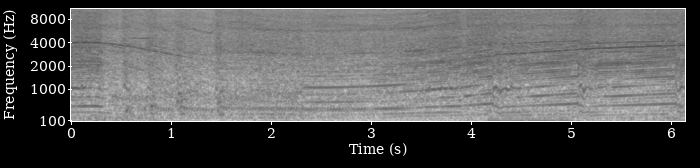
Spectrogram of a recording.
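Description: A racing car engine screams at high revs, rising and dropping as the car shifts gears.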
